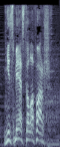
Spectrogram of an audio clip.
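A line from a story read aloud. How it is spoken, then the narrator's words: Group shouting. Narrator (Russian): Они кричали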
